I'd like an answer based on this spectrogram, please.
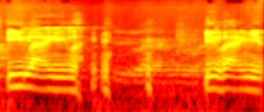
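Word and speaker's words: ylang-ylang: it's more floral talking about the yangyang it's pronounced elang elang Lang yeah I've heard a lot of different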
